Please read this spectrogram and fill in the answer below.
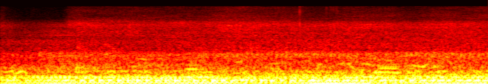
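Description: A motorcycle engine idling steadily.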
